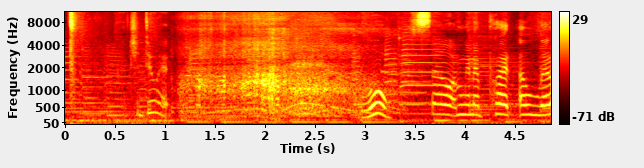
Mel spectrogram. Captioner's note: buzzing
